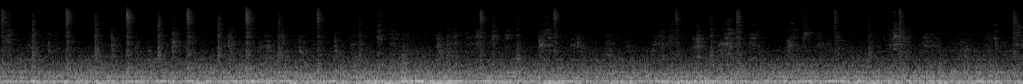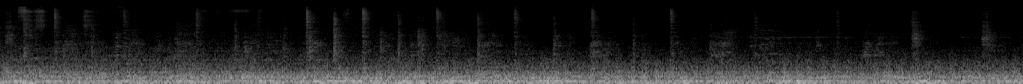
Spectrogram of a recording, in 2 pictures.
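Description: Interior noise of a SEPTA Regional Rail passenger car: a steady low hum and rumble, with scattered faint clicks.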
